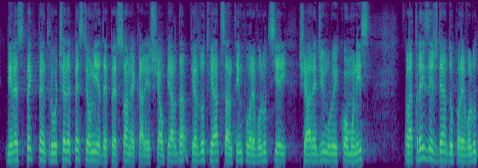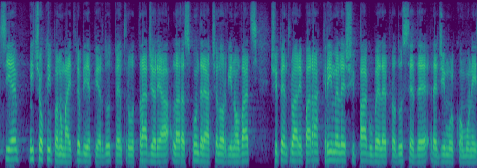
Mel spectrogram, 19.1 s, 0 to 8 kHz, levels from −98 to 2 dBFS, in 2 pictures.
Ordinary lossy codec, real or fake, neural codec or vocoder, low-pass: none; real; none; none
